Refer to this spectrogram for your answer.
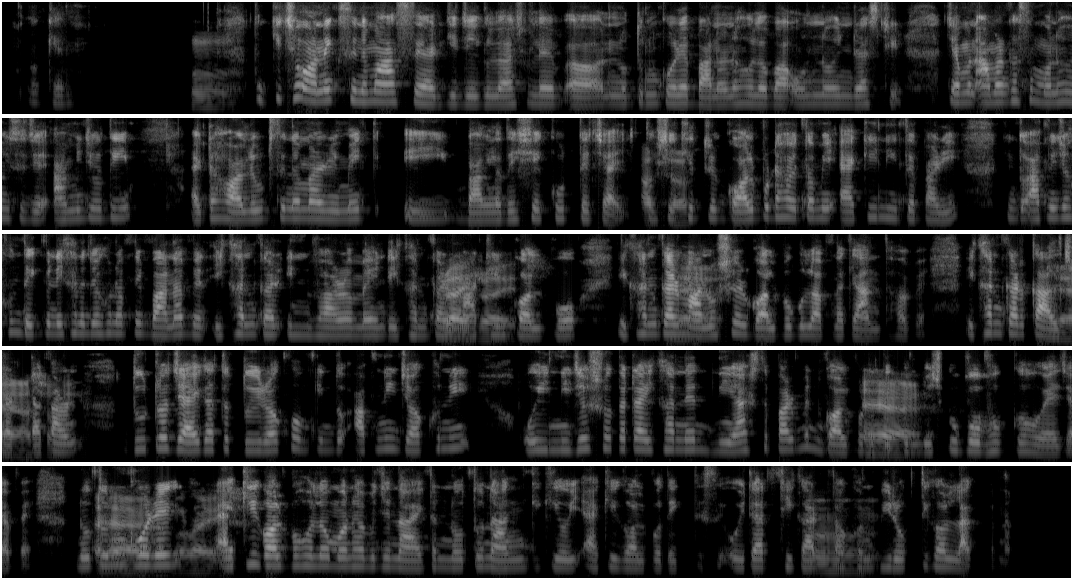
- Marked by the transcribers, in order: other background noise; in English: "industry"; in English: "environment"
- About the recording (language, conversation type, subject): Bengali, unstructured, সিনেমার গল্পগুলো কেন বেশিরভাগ সময় গতানুগতিক হয়ে যায়?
